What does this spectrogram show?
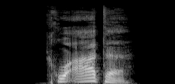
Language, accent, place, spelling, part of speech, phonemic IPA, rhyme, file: German, Germany, Berlin, Kroate, noun, /kʁoˈaːtə/, -aːtə, De-Kroate.ogg
- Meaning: Croat, Croatian (person of Croatian descent or from Croatia)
